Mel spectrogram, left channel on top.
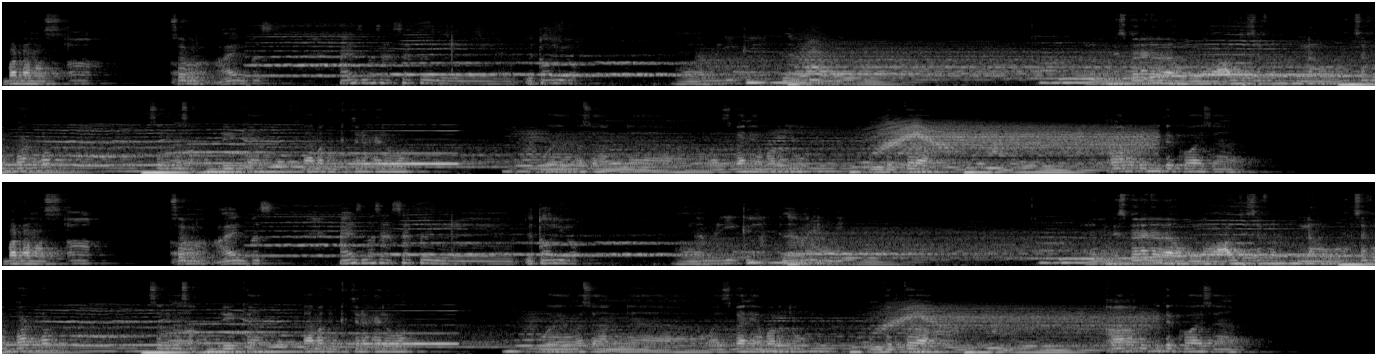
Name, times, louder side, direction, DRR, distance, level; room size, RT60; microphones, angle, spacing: voice 1, 0.0-0.6 1.7-2.0 6.7-7.1 10.8-14.3 15.2-16.4 16.7-17.9 19.1-21.8 22.4-23.1 24.8-26.1, right 1 dB, 15° right, 3 dB, 2.2 m, -31 dB
voice 2, 1.7-5.8 6.9-8.5 15.4-15.7 23.0-23.3 24.7-25.1, right 3 dB, 55° right, 4 dB, 0.8 m, -38 dB
sound 1, 2.4-18.3, left 2 dB, 10° left, 0.5 m, -33 dB
sound 2, 6.9-25.3, left 2 dB, 75° left, 1.1 m, -32 dB
sound 3, 8.6-8.8 10.4-15.5, left 1 dB, 80° right, 3.1 m, -39 dB
25.0 x 18.0 x 2.3 m, 0.83 s
head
